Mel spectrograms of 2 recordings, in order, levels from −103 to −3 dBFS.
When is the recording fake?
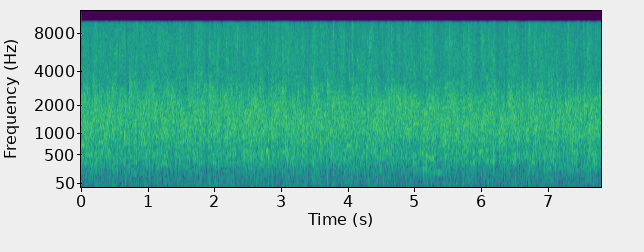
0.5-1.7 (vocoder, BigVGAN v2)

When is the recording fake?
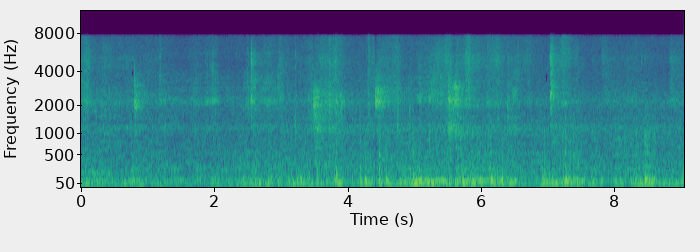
1.2-3.0 (codec, SNAC)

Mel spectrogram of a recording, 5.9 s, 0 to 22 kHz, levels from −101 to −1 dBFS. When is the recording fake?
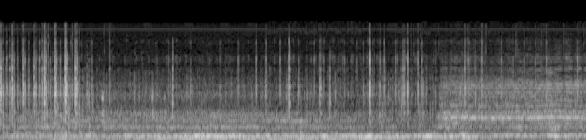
3.1-3.6 (vocoder, BigVGAN v2); 4.3-4.9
